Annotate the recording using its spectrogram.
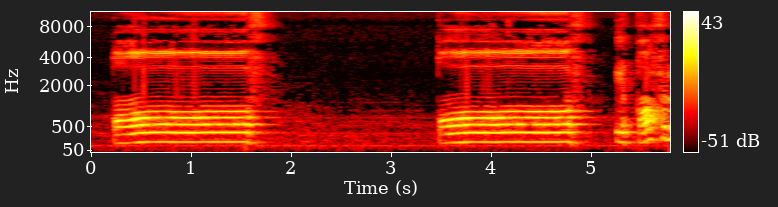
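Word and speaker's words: قاف: আছে সেটার সাথে লাগিয়ে কফটাকে মোটা করে দুই ঠোঁট স্বাভাবিক রেখে উচ্চারণ করতে হবে কাফ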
